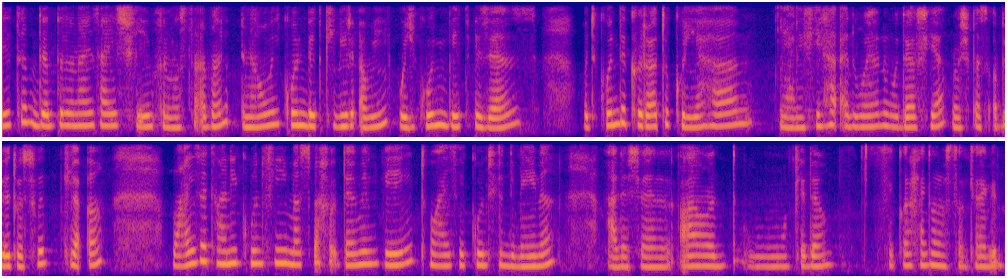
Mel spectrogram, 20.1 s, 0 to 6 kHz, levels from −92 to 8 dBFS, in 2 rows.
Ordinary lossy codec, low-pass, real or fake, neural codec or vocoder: none; 5.4 kHz; fake; codec, 16 kHz, 2 kbps, FunCodec, trained on Chinese and English, 25 frames a second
